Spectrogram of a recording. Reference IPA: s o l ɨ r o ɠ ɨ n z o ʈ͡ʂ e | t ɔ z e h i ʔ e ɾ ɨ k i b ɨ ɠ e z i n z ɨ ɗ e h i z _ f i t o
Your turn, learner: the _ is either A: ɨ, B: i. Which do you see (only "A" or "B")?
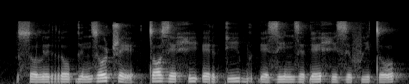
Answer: A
